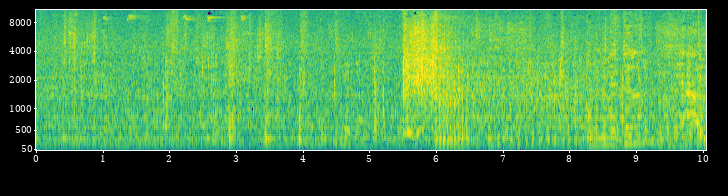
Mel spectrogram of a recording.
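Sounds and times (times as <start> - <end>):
motorbike engine: 5.5 - 10.0.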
